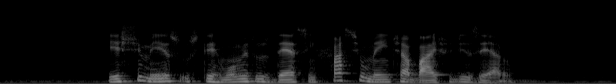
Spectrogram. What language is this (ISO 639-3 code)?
por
